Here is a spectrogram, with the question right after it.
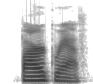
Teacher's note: The stress is on the first syllable. And also, it's contrastive. · 像这个地方 bar 它只有重音，那 graph 没有重音。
